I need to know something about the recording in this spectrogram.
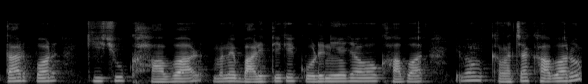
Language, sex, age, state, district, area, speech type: Bengali, male, 18-30, West Bengal, North 24 Parganas, urban, spontaneous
